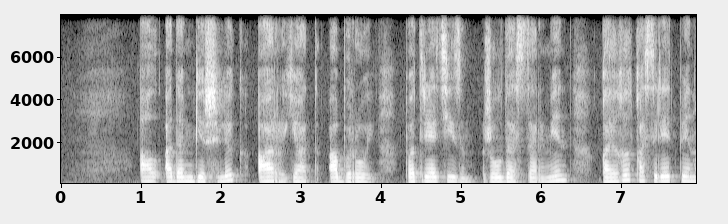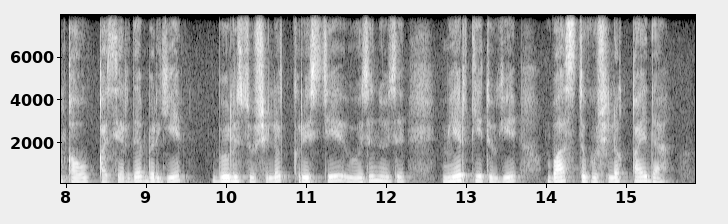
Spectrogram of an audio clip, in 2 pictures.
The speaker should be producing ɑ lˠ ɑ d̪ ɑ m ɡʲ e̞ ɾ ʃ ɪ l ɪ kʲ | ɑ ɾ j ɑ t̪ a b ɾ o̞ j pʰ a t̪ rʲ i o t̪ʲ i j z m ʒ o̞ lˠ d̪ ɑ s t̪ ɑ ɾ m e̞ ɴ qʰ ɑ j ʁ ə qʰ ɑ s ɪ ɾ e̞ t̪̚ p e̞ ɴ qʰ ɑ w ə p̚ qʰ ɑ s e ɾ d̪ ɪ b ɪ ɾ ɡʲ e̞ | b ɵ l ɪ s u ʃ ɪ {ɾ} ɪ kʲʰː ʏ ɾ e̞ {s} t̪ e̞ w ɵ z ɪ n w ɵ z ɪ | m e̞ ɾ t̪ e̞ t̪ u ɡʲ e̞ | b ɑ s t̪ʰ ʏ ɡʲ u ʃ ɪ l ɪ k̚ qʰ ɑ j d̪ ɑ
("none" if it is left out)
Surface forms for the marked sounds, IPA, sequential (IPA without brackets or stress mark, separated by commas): l, s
